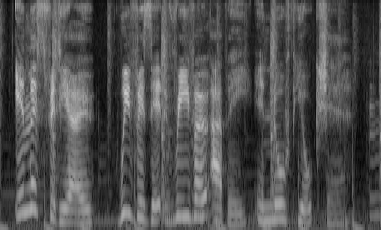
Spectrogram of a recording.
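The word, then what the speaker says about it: Rievaulx: Its old local pronunciation was simply rivers and slowly changed to revo when education of the community bought a general familiarity with the French language.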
